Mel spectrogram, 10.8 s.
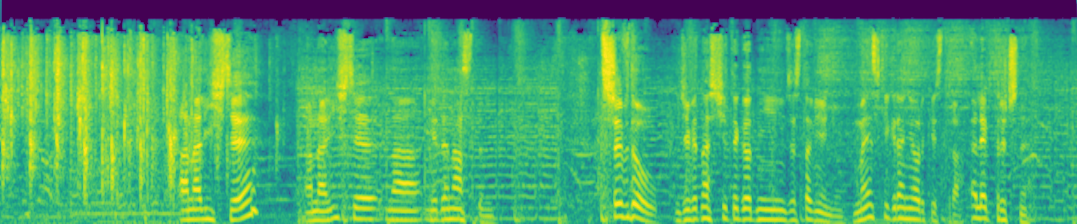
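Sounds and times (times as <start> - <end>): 
audience applause: 0.0 - 2.9
speech: 1.8 - 5.2, 6.0 - 10.5.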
